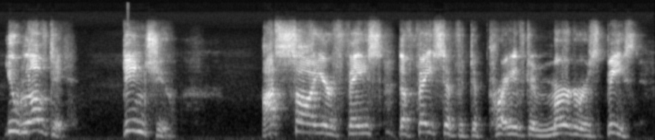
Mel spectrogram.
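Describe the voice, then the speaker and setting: A man's voice: high voice, lively intonation, unhurried, pushed and bright, slightly rough, heavily acted. An actor playing a bitter, anguished young man in a western radio drama, accusing with heavy emphasis. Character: anguished young son bitterly accusing his cruel father.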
